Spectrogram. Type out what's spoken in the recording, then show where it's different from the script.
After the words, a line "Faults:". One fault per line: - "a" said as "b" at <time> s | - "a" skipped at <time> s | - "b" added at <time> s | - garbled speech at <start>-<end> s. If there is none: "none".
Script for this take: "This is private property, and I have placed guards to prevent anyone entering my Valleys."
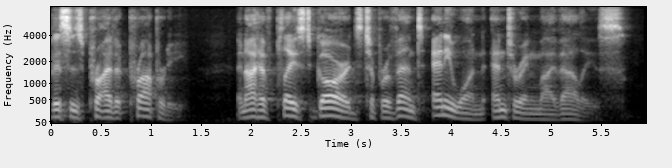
"This is private property, and I have placed guards to prevent anyone entering my Valleys."
Faults:
none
